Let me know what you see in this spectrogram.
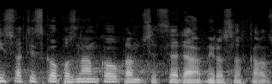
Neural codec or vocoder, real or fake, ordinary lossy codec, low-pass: vocoder, 44.1 kHz, 128 mel bands every 256 samples, BigVGAN v2; fake; AAC, 64 kbps; 14.4 kHz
